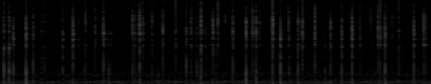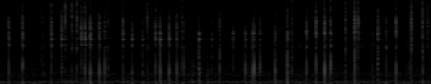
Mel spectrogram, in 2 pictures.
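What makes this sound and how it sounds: Long nails scratch and tap rapidly over a flat, solid heart-shaped wooden board covered in pink rhinestones. The result is a quick, irregular stream of dry, bright clicks and rattling scrapes with almost no ring, over a faint steady low hum.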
